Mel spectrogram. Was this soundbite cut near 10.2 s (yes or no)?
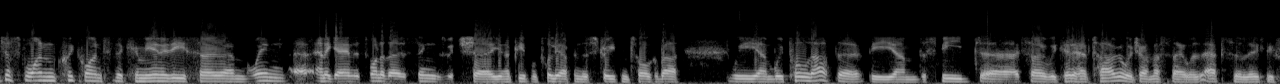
yes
